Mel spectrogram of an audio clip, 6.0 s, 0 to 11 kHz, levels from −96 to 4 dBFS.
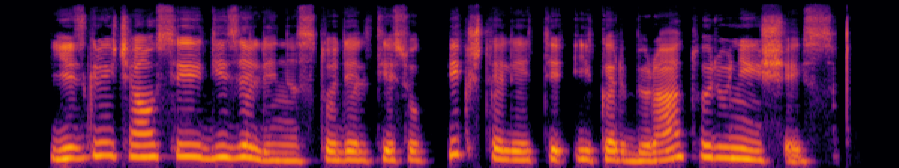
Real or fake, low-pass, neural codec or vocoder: real; 9.9 kHz; none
